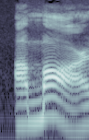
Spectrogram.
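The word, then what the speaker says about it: אמר: Now, in Hebrew, the word amar, aleph, mem, resh, amar is how we pronounce that, is the Hebrew word for speaking.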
